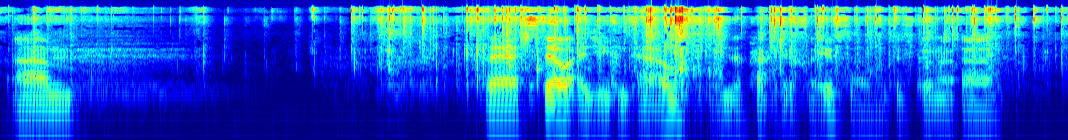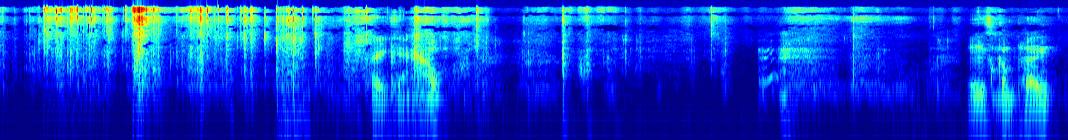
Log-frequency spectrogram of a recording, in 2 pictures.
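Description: A plastic disc case clicks and rattles in a man's hands.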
